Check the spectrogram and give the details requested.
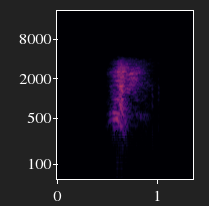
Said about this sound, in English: sneezed loudly.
